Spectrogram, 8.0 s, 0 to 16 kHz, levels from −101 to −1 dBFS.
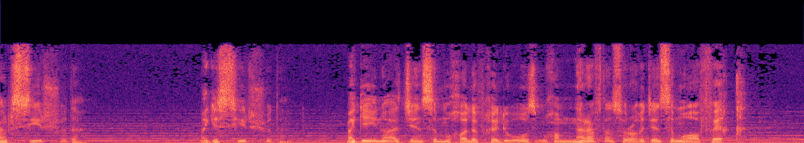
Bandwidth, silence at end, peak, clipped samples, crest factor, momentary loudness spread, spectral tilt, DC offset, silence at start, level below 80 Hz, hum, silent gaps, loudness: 11.5 kHz; 0 s; 0 dBFS; under 0.1%; 22 dB; 19 LU; -3 dB/octave; under 0.1%; 0 s; -42 dBFS; none; none; -20 LUFS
